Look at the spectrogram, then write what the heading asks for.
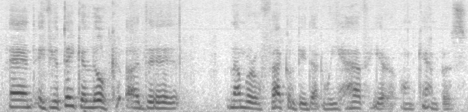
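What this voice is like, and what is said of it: Slight foreign accent. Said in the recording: “you do denote a little accent, right?”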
